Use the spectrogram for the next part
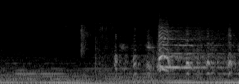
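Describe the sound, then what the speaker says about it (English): A chicken clucks in the video game Arx Fatalis, a few short clucks heard faintly over a constant low hum of game ambience. "There's the chicken."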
